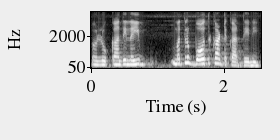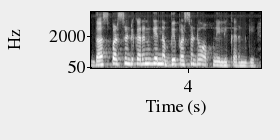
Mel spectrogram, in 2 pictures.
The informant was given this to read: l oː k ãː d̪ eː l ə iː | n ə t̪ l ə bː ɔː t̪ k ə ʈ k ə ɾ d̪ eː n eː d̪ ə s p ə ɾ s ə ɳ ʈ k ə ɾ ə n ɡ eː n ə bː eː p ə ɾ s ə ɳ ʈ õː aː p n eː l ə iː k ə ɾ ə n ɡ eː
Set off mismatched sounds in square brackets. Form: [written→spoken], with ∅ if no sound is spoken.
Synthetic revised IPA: l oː k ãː d̪ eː l ə iː | [n→m] ə t̪ l ə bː ɔː t̪ k ə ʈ k ə ɾ d̪ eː n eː d̪ ə s p ə ɾ s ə ɳ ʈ k ə ɾ ə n ɡ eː n ə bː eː p ə ɾ s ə ɳ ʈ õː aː p n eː l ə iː k ə ɾ ə n ɡ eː

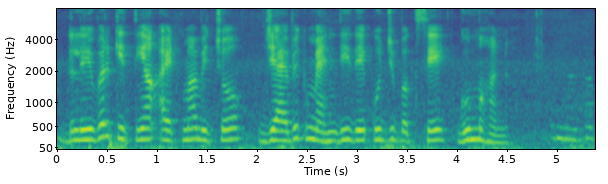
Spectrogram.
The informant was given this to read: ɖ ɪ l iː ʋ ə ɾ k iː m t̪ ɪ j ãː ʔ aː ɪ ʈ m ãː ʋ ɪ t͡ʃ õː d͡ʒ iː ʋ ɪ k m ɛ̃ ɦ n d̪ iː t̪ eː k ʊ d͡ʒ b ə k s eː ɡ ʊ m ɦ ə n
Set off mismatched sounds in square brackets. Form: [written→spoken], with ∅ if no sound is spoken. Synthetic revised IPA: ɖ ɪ l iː ʋ ə ɾ k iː [m→∅] t̪ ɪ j ãː ʔ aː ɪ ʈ m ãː ʋ ɪ t͡ʃ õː d͡ʒ [iː→ɛː] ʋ ɪ k m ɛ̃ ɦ n d̪ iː [t̪→d̪] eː k ʊ d͡ʒ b ə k s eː ɡ ʊ m ɦ ə n

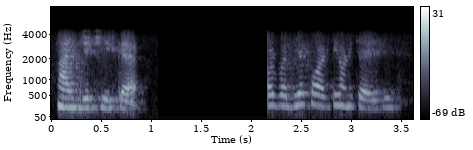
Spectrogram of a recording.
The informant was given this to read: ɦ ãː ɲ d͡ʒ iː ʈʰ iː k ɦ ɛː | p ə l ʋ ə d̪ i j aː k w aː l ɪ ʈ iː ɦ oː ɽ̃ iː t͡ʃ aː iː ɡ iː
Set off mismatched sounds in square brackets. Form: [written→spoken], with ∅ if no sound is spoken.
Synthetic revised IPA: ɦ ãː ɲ d͡ʒ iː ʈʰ iː k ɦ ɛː | p ə [l→ɾ] ʋ ə d̪ i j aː k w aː l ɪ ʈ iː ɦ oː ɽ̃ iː t͡ʃ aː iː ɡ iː

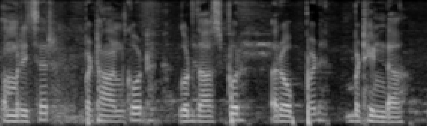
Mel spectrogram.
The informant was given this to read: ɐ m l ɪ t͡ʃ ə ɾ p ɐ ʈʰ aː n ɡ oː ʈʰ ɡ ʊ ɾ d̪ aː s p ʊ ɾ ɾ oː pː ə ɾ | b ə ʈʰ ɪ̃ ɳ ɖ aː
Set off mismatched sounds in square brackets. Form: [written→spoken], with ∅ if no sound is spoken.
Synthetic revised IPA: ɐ m [l→ɾ] ɪ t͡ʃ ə ɾ p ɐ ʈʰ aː n [ɡ→k] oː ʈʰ ɡ ʊ ɾ d̪ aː s p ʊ ɾ ɾ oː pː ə [ɾ→ɽ] | b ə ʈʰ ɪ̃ ɳ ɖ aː

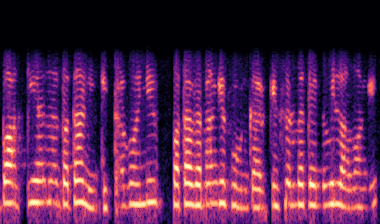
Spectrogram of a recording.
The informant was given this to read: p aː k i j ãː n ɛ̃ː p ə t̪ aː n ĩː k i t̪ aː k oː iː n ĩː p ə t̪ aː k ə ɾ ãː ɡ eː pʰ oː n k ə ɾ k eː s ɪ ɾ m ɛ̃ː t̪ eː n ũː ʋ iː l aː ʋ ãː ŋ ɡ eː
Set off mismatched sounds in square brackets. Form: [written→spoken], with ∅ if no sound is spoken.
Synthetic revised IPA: [p→b] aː k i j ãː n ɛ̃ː p ə t̪ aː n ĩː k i t̪ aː k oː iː n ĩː p ə t̪ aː k ə ɾ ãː ɡ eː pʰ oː n k ə ɾ k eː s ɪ ɾ m ɛ̃ː t̪ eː n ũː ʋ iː l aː ʋ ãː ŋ ɡ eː

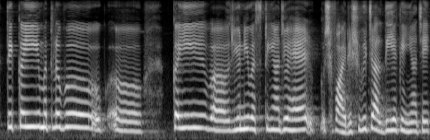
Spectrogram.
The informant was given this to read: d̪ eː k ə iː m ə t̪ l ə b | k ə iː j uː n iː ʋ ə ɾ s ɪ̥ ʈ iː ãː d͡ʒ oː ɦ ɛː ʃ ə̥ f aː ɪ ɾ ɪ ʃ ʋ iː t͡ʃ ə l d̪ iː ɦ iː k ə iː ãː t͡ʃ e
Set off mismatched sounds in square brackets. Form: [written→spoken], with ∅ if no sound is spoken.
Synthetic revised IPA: [d̪→t̪] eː k ə iː m ə t̪ l ə b | k ə iː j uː n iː ʋ ə ɾ s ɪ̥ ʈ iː ãː d͡ʒ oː ɦ ɛː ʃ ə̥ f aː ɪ ɾ ɪ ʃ ʋ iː t͡ʃ ə l d̪ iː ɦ [iː→ɛː] k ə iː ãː t͡ʃ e

